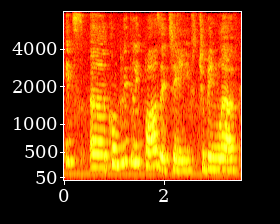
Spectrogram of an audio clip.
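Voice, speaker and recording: A woman's voice: fairly high pitch, lively intonation, moderate pace, a little mellow, a little hiss or hum. Earnest woman from Brazil. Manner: earnest, reflective. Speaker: student guest. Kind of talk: casual discussion. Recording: echoey room, far from mic.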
